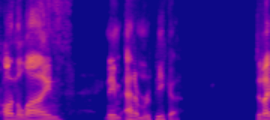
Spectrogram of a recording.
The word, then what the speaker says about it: Rupeka: But don't do that right now because we've got a very special cop blocker on the line named Adam Rupa. Did I pronounce that correctly?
